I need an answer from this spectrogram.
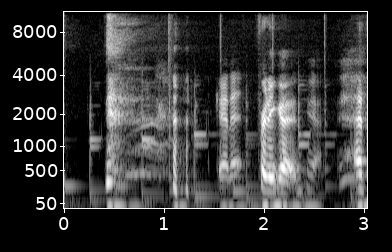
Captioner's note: laughs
